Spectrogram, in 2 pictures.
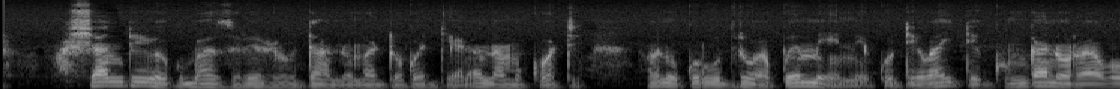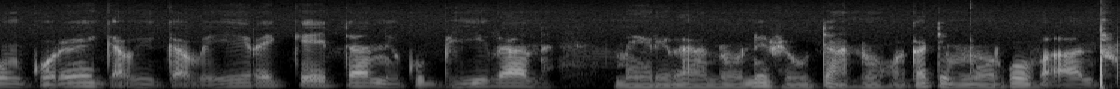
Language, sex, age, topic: Ndau, male, 18-24, health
